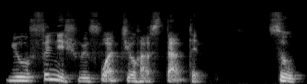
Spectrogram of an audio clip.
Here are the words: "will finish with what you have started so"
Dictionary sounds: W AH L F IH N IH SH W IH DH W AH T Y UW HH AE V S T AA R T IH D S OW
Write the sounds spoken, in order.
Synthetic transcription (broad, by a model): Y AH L F IH N IH SH W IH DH W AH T Y UW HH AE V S T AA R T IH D S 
